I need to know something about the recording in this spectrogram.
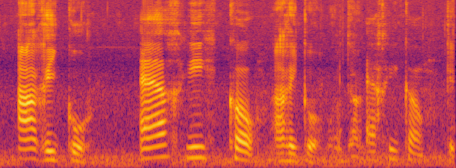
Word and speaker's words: haricots: In French, they're called haricots. Haricot. Haricots, well done. Haricot. Can you repeat at home? Haricot. It's just 3 syllables, it's pretty easy.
